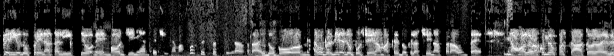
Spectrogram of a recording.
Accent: Galicia, Spain; Della Galizia.

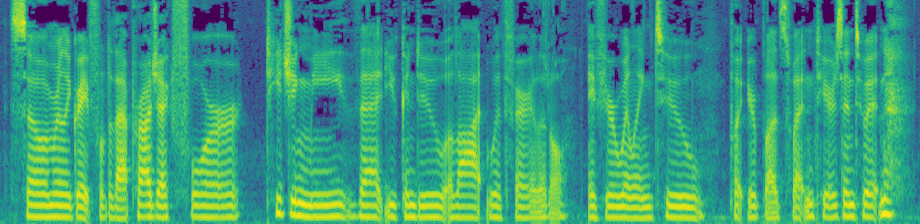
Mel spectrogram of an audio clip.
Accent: United States; I'm from the United States

